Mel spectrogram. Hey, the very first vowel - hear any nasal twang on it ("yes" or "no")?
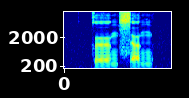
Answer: no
